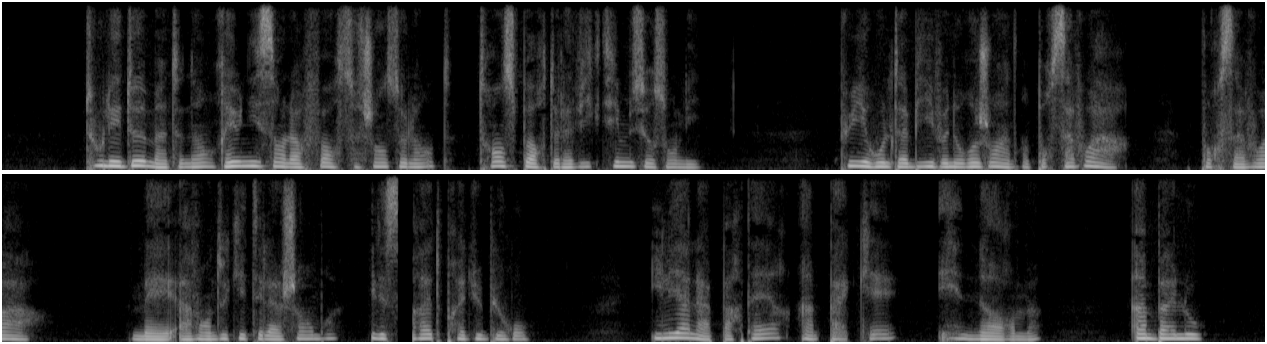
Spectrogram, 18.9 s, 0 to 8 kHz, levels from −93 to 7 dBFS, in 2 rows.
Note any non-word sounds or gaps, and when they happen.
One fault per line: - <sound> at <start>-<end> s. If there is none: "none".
- dropout at 12.4-12.6 s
